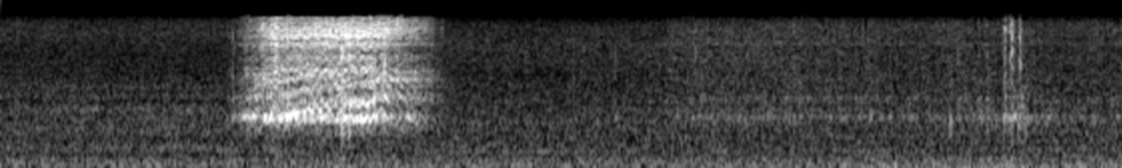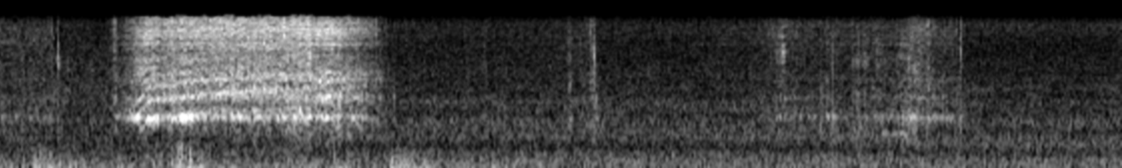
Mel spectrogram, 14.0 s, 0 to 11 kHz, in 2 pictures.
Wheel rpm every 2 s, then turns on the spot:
30, 20, 10, 20, 80, 0, 10.
4-6 12-14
